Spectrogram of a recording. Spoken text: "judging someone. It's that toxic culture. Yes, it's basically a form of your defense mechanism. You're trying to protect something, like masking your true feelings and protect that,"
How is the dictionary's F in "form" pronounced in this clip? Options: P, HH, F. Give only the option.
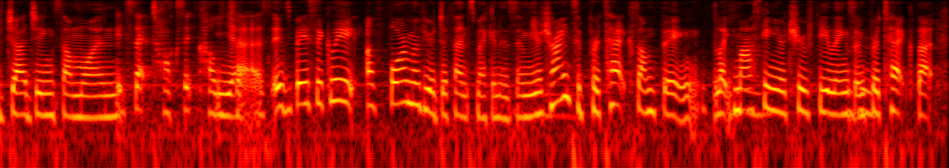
F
